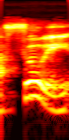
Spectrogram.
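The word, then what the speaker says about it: FOOIE: chat is going to be we're talking about phoey now phuy is spelled f o o i e which stands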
